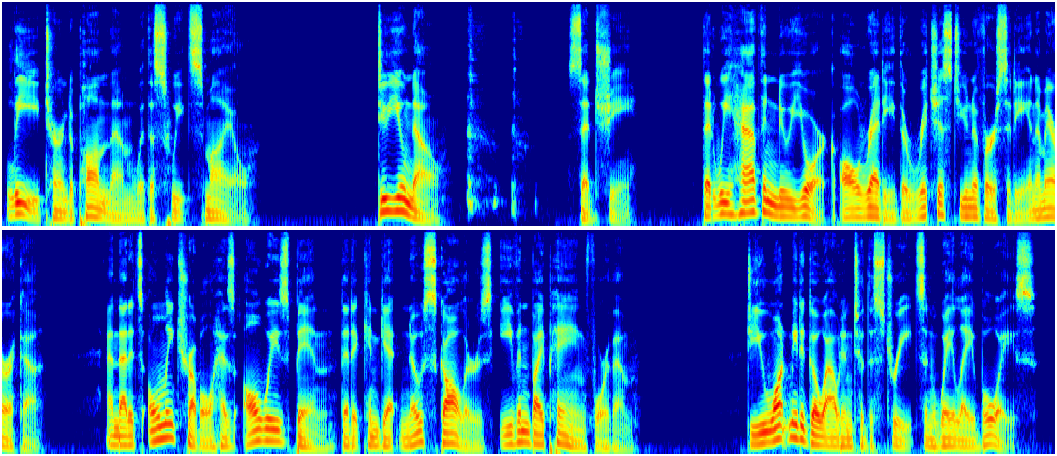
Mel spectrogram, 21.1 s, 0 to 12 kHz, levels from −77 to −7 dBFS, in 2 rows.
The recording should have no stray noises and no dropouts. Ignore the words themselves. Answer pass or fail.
fail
